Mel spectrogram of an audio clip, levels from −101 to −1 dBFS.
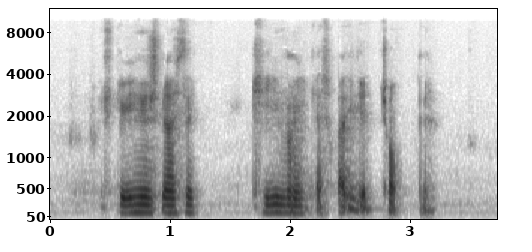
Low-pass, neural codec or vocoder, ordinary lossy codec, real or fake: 9.9 kHz; autoencoder, 22.05 kHz, a latent of 192 numbers a frame, VITS, trained on one speaker; AAC, 48 kbps; fake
